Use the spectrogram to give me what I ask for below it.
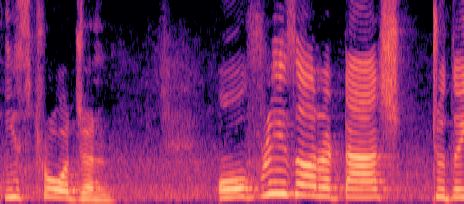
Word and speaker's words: estrogen: Okay, here O is silent and it is spelled as estrogen.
